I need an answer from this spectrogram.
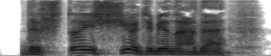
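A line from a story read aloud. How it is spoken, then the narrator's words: Roaring. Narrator (Russian): взревел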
